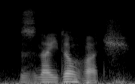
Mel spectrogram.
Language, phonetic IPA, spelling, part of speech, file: Polish, [znajˈdɔvat͡ɕ], znajdować, verb, Pl-znajdować.ogg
